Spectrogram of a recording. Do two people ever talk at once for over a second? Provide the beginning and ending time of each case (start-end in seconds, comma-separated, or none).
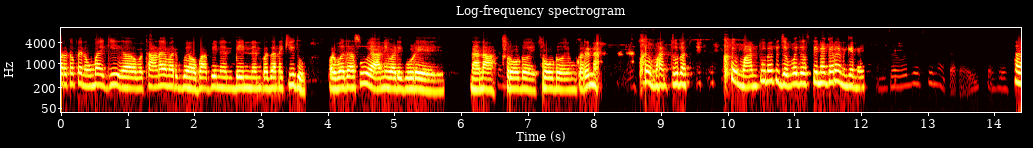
none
